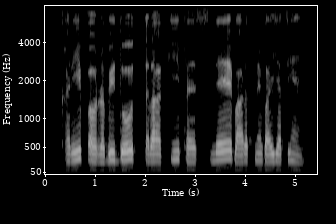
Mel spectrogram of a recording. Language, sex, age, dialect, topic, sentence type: Hindi, male, 31-35, Awadhi Bundeli, agriculture, statement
